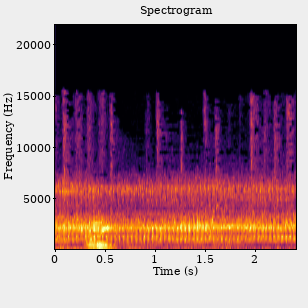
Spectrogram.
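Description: Truck engine running steadily at idle, a continuous even hum with no change in pace.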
